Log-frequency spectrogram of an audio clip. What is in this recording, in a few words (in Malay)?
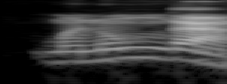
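"menunggang", Malay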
